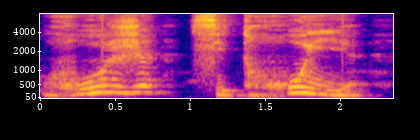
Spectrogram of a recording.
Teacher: A garganta tem que vibrar um pouco para falar essas palavras que tem um R no meio.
